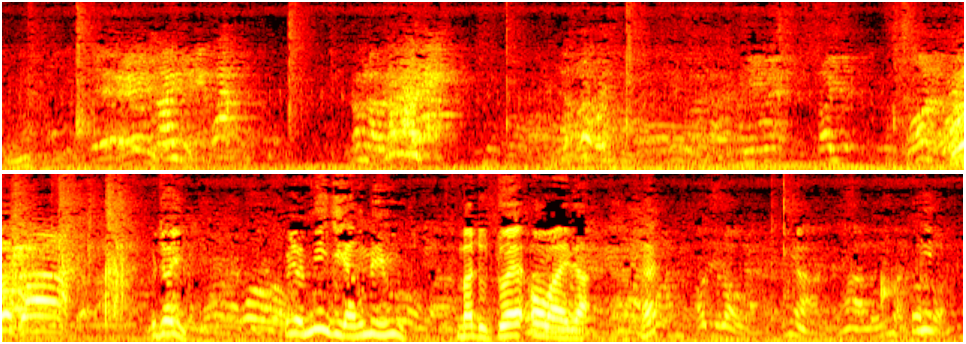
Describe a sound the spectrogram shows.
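A crowd of men chatters and calls out.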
